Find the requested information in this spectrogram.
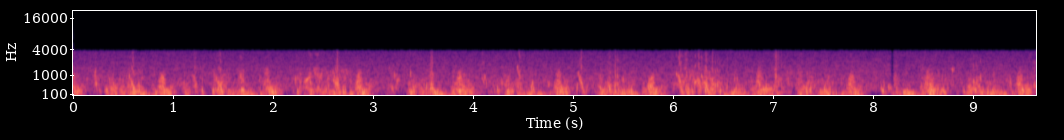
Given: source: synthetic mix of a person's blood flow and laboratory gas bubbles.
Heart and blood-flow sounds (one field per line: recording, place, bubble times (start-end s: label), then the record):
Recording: Doppler ultrasound of blood flow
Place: precordium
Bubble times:
0.18-0.72 s: bubbles
1.06-1.59 s: bubbles
1.63-1.75 s: bubbles
2.18-2.81 s: bubbles
3.12-3.29 s: bubbles
3.33-3.65 s: bubbles
4.08-4.64 s: bubbles
5.00-5.64 s: bubbles
5.97-6.76 s: bubbles
6.98-7.67 s: bubbles
8.04-8.28 s: bubbles
8.64-8.86 s: bubbles
8.88-8.95 s: bubbles
8.97-9.40 s: bubbles
9.59-9.64 s: bubbles
From the record:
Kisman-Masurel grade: 342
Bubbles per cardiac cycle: rolling drumbeat, 9 or more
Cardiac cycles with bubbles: 100%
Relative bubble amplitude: moderate (0.250 to 0.450)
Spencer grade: 3 (all of the cardiac periods contain showers or single bubble signals, but not dominating or overriding the cardiac motion signals)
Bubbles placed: only in the low amplitude regions of the cardiac cycle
